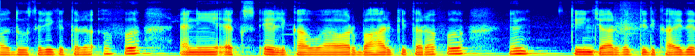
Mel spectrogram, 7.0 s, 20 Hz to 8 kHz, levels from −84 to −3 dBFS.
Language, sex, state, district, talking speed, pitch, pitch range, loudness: Hindi, male, Uttar Pradesh, Lucknow, 170 wpm, 120 Hz, 115-150 Hz, -17 LUFS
